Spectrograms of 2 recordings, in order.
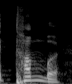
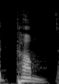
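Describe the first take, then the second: First: थंब with the b sounded at the end, thumb-b; wrong pronunciation. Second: थंब with a silent b, just thum; correct pronunciation. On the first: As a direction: say थंब and pronounce the final b clearly. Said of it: "अरे थंब नहीं बोलते हैं". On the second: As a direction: say थंब ending on the m, no b. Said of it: "बी silent है". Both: Shown as a demonstration.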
